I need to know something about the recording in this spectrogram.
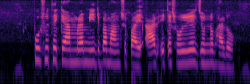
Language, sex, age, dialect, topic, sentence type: Bengali, female, 25-30, Northern/Varendri, agriculture, statement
